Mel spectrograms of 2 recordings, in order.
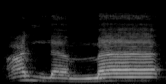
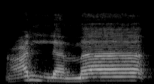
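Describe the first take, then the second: First: The final vowel is drawn out long. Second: The final vowel is drawn out long.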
